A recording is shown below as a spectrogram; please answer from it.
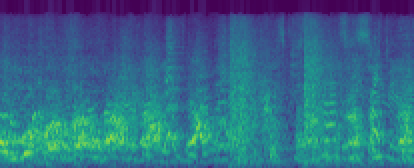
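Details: A group of chimpanzees at CCC is excited as they head out to their enclosure. Their loud, continuous chorus of shrill screams of joy rises and falls in waves.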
